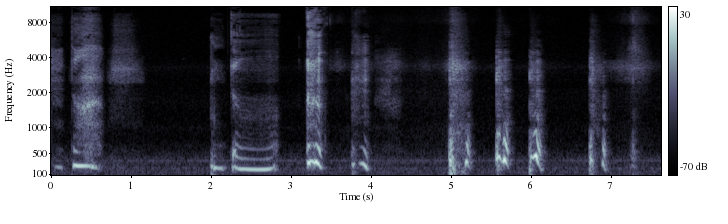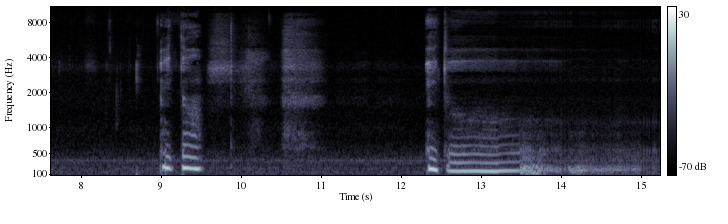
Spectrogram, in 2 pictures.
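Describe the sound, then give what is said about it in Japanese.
Coughing and throat clearing after choking on a banana pushed deep into the throat, a series of short, harsh bursts separated by quiet pauses, ending in a longer strained sound. “喉の奥まで入れるのやっぱりむせたかなって思う”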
